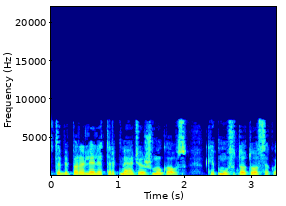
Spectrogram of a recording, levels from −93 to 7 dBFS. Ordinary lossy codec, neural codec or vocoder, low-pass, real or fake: MP3, 32 kbps; none; 7.2 kHz; real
